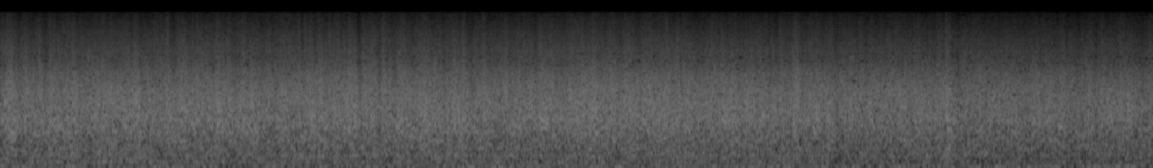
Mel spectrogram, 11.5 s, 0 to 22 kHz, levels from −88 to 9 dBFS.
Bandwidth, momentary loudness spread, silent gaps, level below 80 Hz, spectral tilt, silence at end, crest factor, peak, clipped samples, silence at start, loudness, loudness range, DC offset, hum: 16.5 kHz; 2 LU; none; -56 dBFS; -1.5 dB/octave; 0 s; 14 dB; -22 dBFS; under 0.1%; 0 s; -34 LUFS; 1 LU; under 0.1%; none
